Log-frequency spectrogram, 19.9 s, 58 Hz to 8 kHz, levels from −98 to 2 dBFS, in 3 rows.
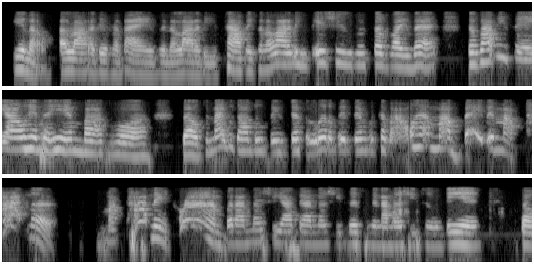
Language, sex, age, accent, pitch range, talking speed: English, female, 30-49, American, 150-185 Hz, 215 wpm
